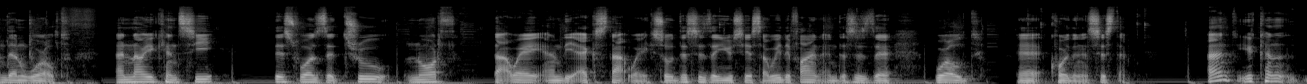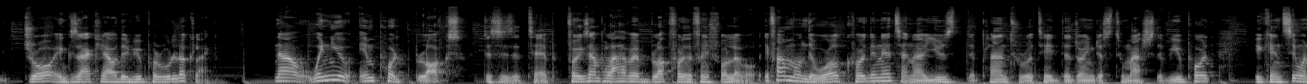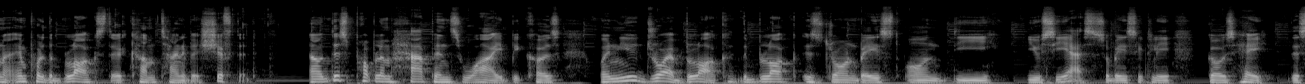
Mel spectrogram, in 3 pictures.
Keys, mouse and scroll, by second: 0.1 Return, 6.3 click, 7.9 Escape, 8.3 click, 10.9 Escape, 11.2 click, 11.5 double click, 11.8 Delete, 12.3-12.7 scroll up 1, 12.7 middle click, 14.2-14.5 scroll up 1, 15.0 scroll down 1, 15.2 middle click, 17.1 click, 19.8-20.2 scroll up 1, 20.2 scroll down 1, 20.4 middle click, 20.8 scroll down 1, 22.1 scroll up 1, 23.0 scroll down 1, 24.5 middle click, 24.9-25.3 scroll up 1, 25.7 click, 27.5 Escape, 28.3 click, 28.6 double click, 30.4 scroll down 1, 30.7 middle click, 31.4 scroll up 1, 32.0 Escape, 32.3 scroll down 1, 32.5 middle click, 32.8-34.8 scroll down 1, 35.1 middle click, 36.8-37.7 scroll up 1, 38.2 middle click.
